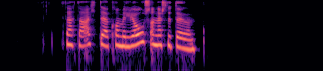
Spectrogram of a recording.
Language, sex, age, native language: Icelandic, female, 20-29, Icelandic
